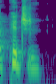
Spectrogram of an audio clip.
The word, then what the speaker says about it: pigeon: The pit ich kann das Wort Taube heißt der Pigeon oder wie spricht man das aus? – Ja, Pigeon.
